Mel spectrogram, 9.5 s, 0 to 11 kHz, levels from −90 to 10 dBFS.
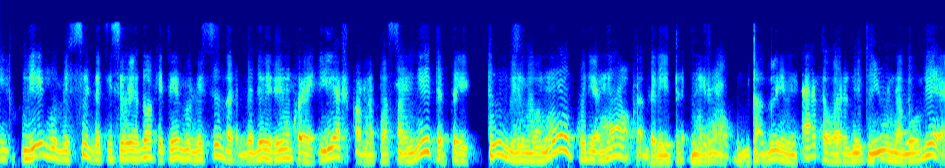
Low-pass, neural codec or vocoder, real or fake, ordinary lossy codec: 7.2 kHz; codec, 16 kHz, 1 kbps, FreqCodec, smaller model; fake; Opus, 64 kbps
